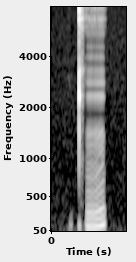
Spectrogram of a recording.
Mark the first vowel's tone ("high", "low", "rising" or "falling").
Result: rising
